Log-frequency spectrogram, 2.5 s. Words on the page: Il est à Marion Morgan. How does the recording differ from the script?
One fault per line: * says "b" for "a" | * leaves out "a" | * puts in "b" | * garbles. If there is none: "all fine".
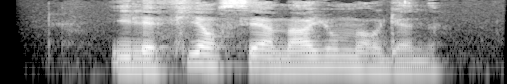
* puts in "fiancé"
